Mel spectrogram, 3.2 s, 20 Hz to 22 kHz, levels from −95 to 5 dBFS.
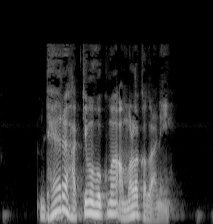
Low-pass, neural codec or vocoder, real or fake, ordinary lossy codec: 10.8 kHz; autoencoder, 48 kHz, 128 numbers a frame, DAC-VAE, trained on Japanese speech; fake; MP3, 48 kbps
